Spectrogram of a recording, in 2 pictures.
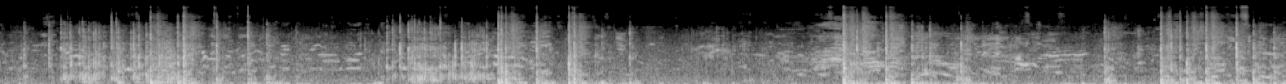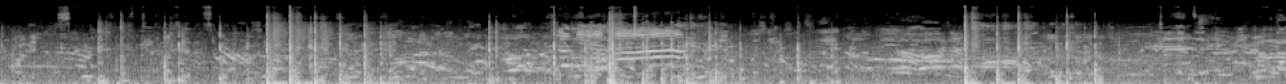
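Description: A crowd of people talks and cheers nearby.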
